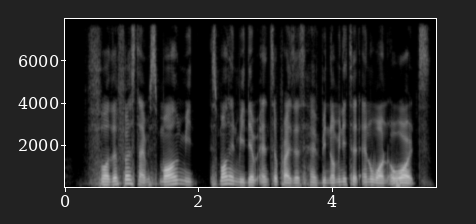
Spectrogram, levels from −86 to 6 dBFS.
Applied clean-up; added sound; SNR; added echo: none; none; none; none.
